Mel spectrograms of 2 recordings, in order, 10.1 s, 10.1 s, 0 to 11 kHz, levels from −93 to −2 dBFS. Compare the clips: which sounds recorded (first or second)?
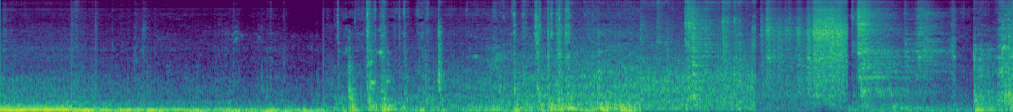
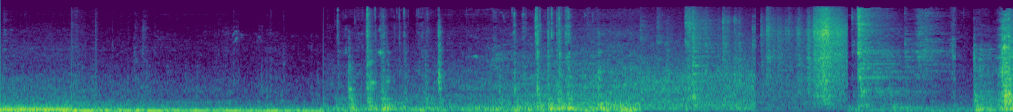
second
